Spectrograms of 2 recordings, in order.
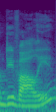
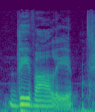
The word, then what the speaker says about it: Diwali: pronounciation of this celebration Dali The Hard D is actually something we want to avoid whereas the like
